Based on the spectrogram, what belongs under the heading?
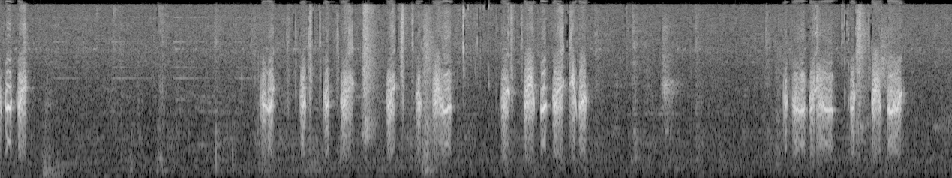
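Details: Cockatiel mumbling to herself: bursts of short chattering, squeaky syllables in clusters of several notes, with pauses between groups, in a quiet indoor setting.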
